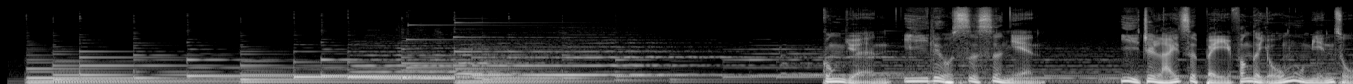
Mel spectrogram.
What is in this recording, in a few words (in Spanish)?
Locutor varón chino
